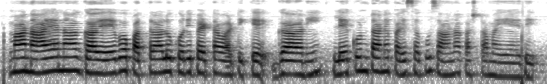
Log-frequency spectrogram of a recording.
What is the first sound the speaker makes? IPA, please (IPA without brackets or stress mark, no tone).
m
